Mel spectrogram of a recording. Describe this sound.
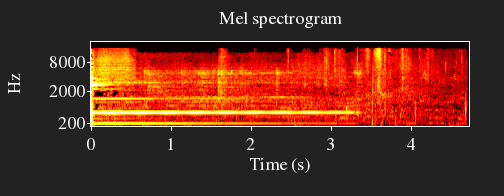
ikea object bell
Bell-like sound
An ikea ashtray finger-soft-tapped (wtf) while people walk around makin´ complicated mental operations to adjust costs...
Mobile phone was inside the metal ashtray, so i had to edit the cut.
ambient, ashtray, bell, bell-like-object, ikea, mobile, recording, sounds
